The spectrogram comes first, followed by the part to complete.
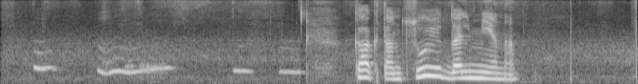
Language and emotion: Russian, neutral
